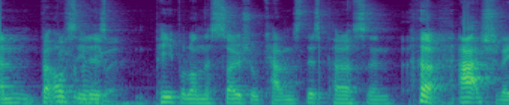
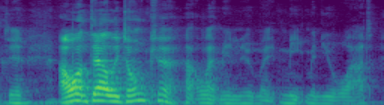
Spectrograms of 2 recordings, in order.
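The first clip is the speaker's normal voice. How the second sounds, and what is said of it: Put-on northern English accent. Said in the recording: “I went northern accent for that”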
